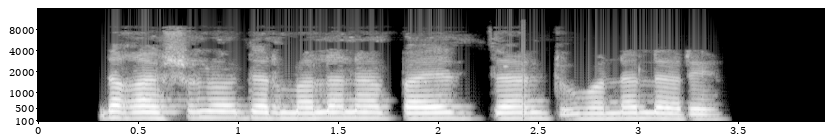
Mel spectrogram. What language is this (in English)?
Pashto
